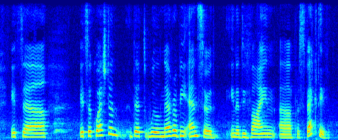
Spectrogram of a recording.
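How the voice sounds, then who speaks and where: With a non-native accent, a woman talks fairly slowly. Her tone is dark and mellow. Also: fairly high pitch for a woman, lively intonation. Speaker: spiritual podcaster. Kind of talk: podcast monologue. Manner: halting, many fillers.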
